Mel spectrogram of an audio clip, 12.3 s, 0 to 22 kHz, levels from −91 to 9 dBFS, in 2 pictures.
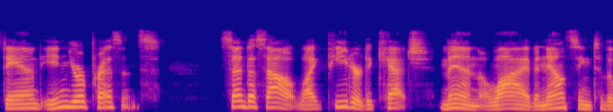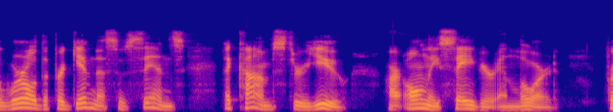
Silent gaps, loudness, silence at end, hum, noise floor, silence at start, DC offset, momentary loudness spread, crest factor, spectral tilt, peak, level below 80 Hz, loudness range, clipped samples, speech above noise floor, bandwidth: none; -19 LUFS; 0 s; none; -72 dBFS; 0.05 s; under 0.1%; 9 LU; 16 dB; -3.5 dB/octave; -2 dBFS; -60 dBFS; 3 LU; under 0.1%; 54 dB; 7.6 kHz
